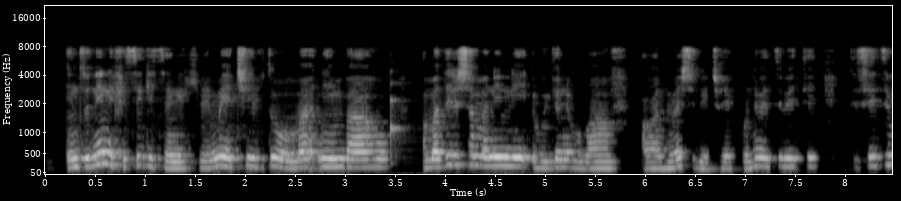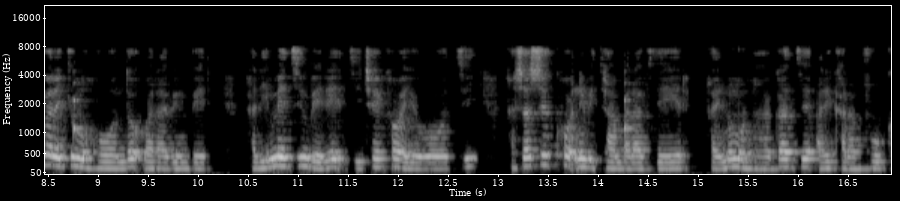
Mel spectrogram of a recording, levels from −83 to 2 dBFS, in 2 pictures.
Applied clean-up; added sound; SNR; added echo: none; Bowed string instrument; 18 dB; none.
